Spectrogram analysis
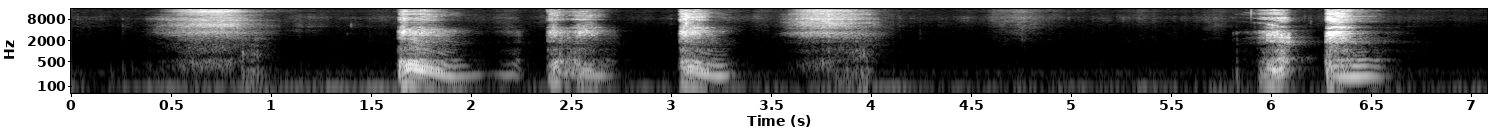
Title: MORE Stuffy nose blows w/ wet, phelgmy coughing 🤧😫💦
